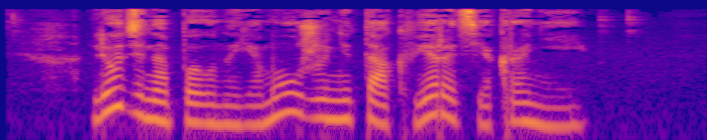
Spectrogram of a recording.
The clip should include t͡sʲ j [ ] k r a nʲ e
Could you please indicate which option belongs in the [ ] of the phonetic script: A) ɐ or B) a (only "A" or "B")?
A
